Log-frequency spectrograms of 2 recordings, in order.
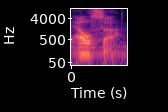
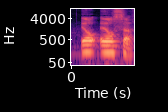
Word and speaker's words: Ilsa: It's Ilsa. That's how you say it, right? Yeah. Yeah. I don't... For some reason, I always want to go to Elsa, but... Close. Yeah. It's Ilsa. It's with an I, I'm pretty sure.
